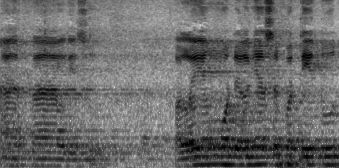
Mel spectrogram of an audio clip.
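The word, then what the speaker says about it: الثالث: Yang bacanya ats-tsalitsu.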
